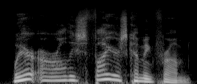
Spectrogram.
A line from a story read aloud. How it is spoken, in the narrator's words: June asked, gasping for breath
